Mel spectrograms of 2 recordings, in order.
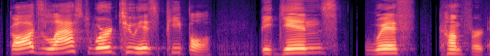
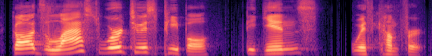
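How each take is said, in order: First: Slowed right down, each word weighted; slow emphatic restatement. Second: Said in the usual way. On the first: Shown as a demonstration. Preacher repeating the main idea to the congregation, slow and emphatic. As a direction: drive the main idea home slowly. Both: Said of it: "This is the main idea".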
